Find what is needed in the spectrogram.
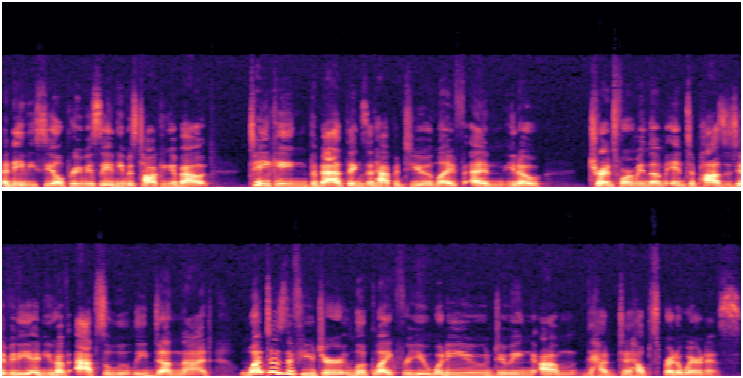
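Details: Adult woman speaking; normal speech.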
